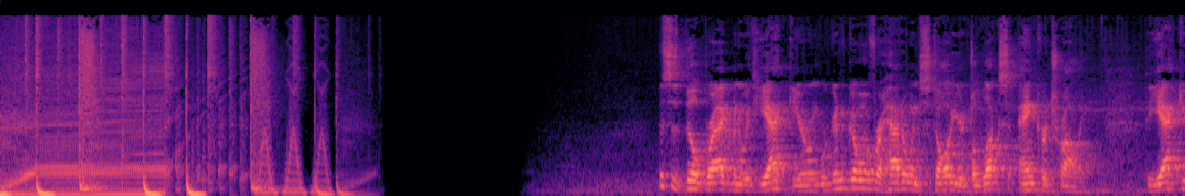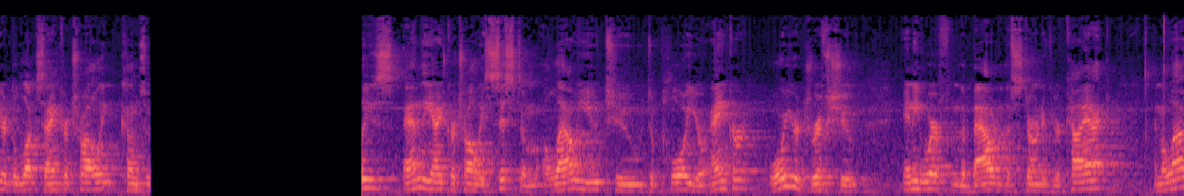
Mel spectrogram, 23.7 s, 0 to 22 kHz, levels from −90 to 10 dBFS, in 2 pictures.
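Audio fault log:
9.71 s, compressed frames skipped: a short glitch where the sound jumps forward by about 50 ms. Whole compressed frames never reached playback, missing or rejected by the decoder as damaged.
13.34 to 15.47 s, audio dropout to silence: the sound cuts off mid-flow and returns after 2.12 s of dead silence with no room tone underneath. The likely cause is a lost input, such as a disconnect, link failure or accidental mute, while recording carried on writing silence.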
